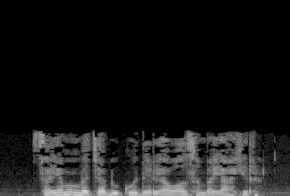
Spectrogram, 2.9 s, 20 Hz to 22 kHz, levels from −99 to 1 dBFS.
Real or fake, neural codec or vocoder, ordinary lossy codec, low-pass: real; none; MP3, 32 kbps; 7.2 kHz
